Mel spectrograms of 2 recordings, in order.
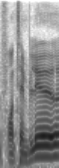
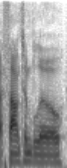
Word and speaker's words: Fontainebleau: brand they'll come in Fon blue and uh uh by uh my my French friends say it much better than I do but but when I'm asked how do you say it I for the for the the General market it's yeah Fountain Blue which I think it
